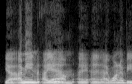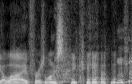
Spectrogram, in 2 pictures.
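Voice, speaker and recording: A man's medium-pitched voice at a fairly slow pace, with hardly any pauses, ordinary pitch variation and noticeable background noise. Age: 60s. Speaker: author and marketing speaker. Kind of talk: interview conversation. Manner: halting, many repetitions.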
